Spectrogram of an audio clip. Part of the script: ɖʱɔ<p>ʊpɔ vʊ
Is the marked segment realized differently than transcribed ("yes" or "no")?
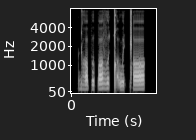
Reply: no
